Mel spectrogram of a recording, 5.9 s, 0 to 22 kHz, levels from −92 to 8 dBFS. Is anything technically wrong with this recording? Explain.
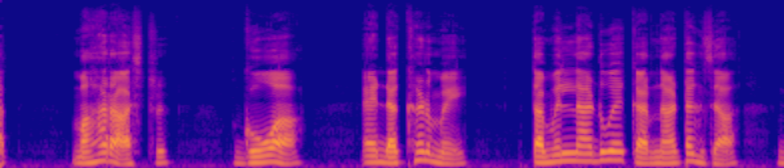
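No, nothing is technically wrong.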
